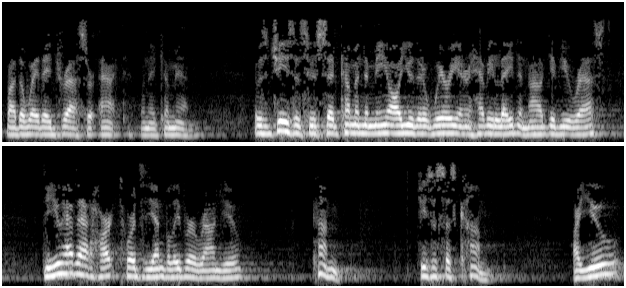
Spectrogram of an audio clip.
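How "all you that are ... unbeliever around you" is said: usual speaking voice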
